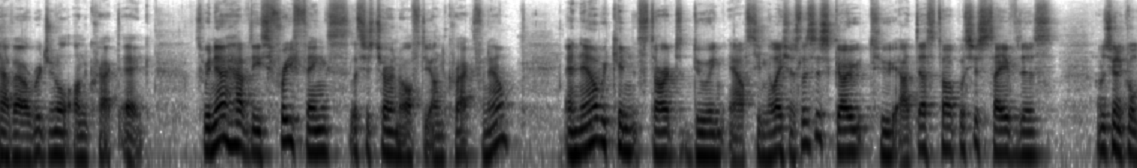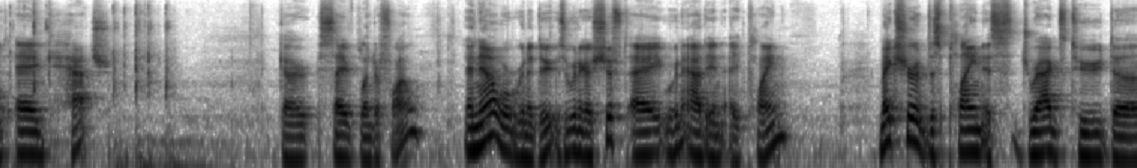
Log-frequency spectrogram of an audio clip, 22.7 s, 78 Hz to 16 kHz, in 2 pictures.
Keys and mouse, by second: 1.1 click, 1.5 click, 4.4 click, 5.8 ctrl+s, 6.1-20.2 ctrl+middle drag, 17.5 shift+a, 20.2-22.7 drag.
